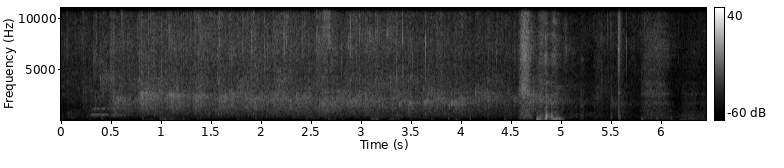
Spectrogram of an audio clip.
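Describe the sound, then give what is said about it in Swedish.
A crowd breaks into steady applause to welcome people arriving at a gathering with a Bible reading. It is a dense wash of many hands clapping at moderate volume, with a brief louder burst near the end before the clapping thins out. “Ska vi välkomna dem med en applåd?”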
